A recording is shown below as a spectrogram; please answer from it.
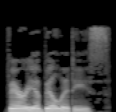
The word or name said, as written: variabilities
